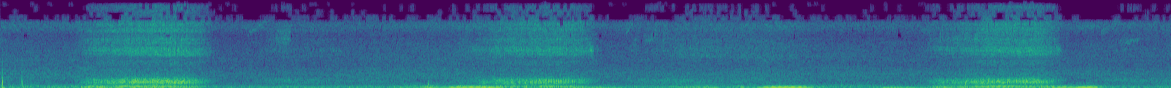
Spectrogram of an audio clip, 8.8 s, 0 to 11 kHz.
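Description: Loud, rough snoring breaths recur about every three seconds, roughly 20 a minute, with quieter breathing between them.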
